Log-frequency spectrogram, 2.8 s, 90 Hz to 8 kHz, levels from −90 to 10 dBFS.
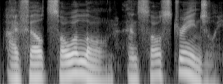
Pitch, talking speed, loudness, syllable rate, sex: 125 Hz, 150 wpm, -14 LUFS, 4.6 syllables/s, male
